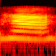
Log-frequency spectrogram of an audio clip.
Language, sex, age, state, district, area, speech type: Marathi, female, 30-45, Maharashtra, Yavatmal, rural, conversation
